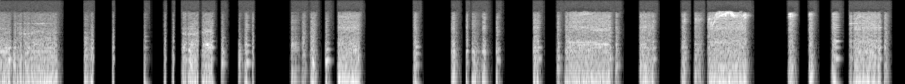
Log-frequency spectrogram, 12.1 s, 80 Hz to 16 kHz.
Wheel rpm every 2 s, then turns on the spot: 0, 0, 0, 0, 0, 0.
none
